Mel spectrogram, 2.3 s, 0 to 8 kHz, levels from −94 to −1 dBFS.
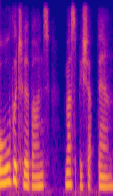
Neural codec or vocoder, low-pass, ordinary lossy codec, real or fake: codec, 16 kHz, about 1 kbps, DyCAST, with the encoder's durations; 7.2 kHz; Opus, 32 kbps; fake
